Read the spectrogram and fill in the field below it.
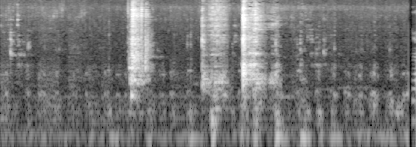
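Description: Fried peanuts are scooped out of hot oil in a wok, giving three sharp metallic scrapes and clinks of a utensil against the pan over a quiet background.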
